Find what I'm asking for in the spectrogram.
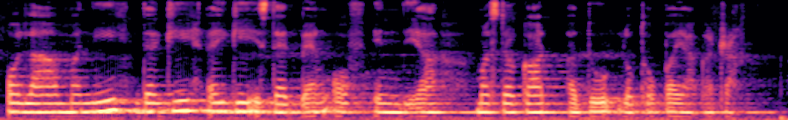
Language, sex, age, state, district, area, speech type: Manipuri, female, 18-30, Manipur, Kakching, rural, read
